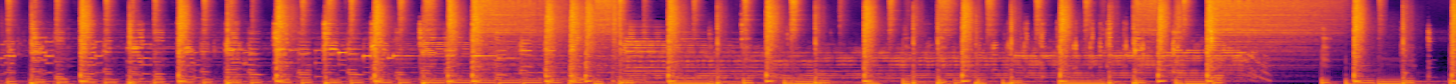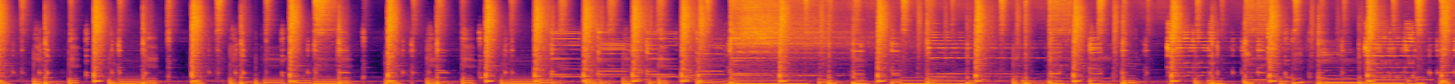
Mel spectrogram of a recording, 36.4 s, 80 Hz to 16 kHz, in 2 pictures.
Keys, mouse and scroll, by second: 0.6 click, 2.8 click, 4.8 click, 6.7-8.2 scroll down 2, 8.2-10.1 drag, 10.1-12.4 middle drag, 12.4-15.4 drag, 16.7-19.6 drag, 19.6 middle click, 20.4 click, 20.8 space, 22.0 space, 26.2 space, 26.8 space, 27.2 click, 27.7 space, 29.4 space, 30.2-32.2 drag, 32.2-34.0 middle drag, 34.0-36.2 drag.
